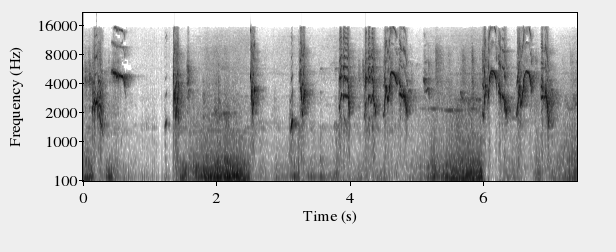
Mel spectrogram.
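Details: Oriental magpie-robin (kacer) singing, used as a lure to make other kacer answer: bright whistled and sharply rising-falling notes in short bursts, with gaps and low rumbling background noise between phrases.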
